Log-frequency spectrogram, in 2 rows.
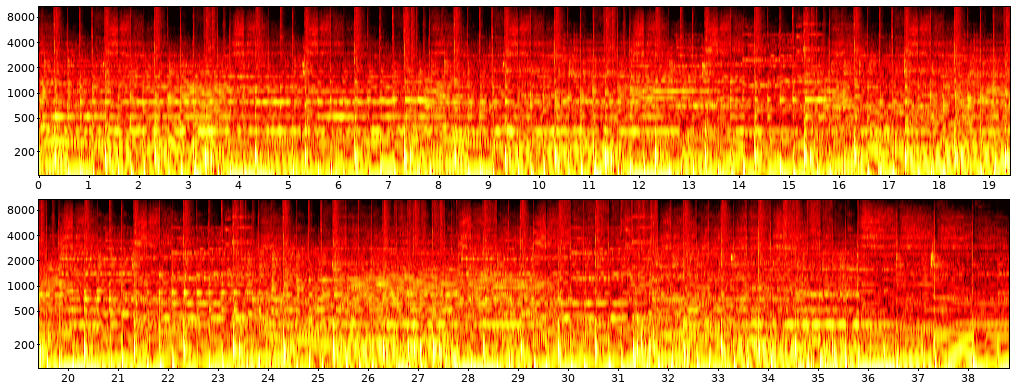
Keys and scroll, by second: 1.6 space, 2.0 shift+q, 10.1 Delete, 10.5 ctrl+z, 13.3 shift+q, 14.0 2.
